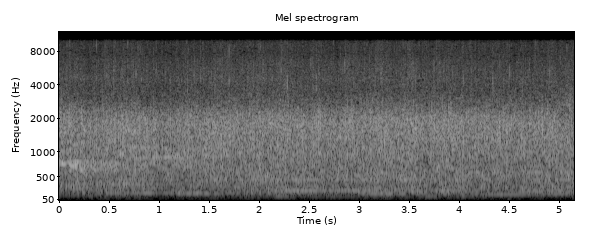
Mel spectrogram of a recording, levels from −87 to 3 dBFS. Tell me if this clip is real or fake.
real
